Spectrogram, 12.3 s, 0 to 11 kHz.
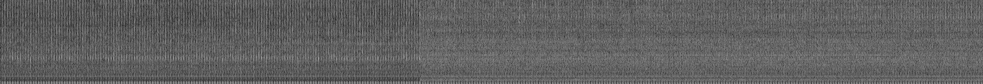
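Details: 1987 VoltMaster 4,000 W generator, 8 hp Briggs & Stratton flathead, after compression repair, running better once choke was sorted. Steady even single-cylinder drone; note settles lower midway as load comes on, no misses.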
